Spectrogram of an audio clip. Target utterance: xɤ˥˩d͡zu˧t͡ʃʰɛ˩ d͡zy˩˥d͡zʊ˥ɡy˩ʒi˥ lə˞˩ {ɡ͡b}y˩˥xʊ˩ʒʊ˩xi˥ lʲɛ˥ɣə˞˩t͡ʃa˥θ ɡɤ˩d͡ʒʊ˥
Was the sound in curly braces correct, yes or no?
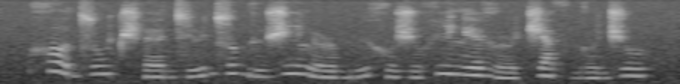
no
